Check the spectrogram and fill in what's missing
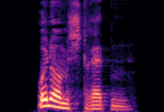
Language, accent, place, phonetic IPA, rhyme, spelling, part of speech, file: German, Germany, Berlin, [ʊnʔʊmˈʃtʁɪtn̩], -ɪtn̩, unumstritten, adjective, De-unumstritten.ogg
- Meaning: 1. uncontroversial 2. undisputed 3. indisputable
